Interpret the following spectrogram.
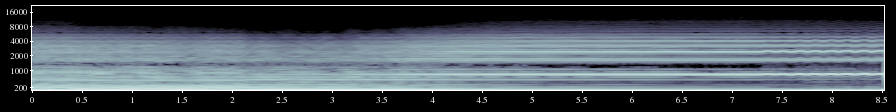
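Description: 1989 Gibson Les Paul Custom with Bill Lawrence "The Original" humbuckers, played with heavy distortion. Low chords are held and ringing, and a sustained note with vibrato comes in near the end.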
